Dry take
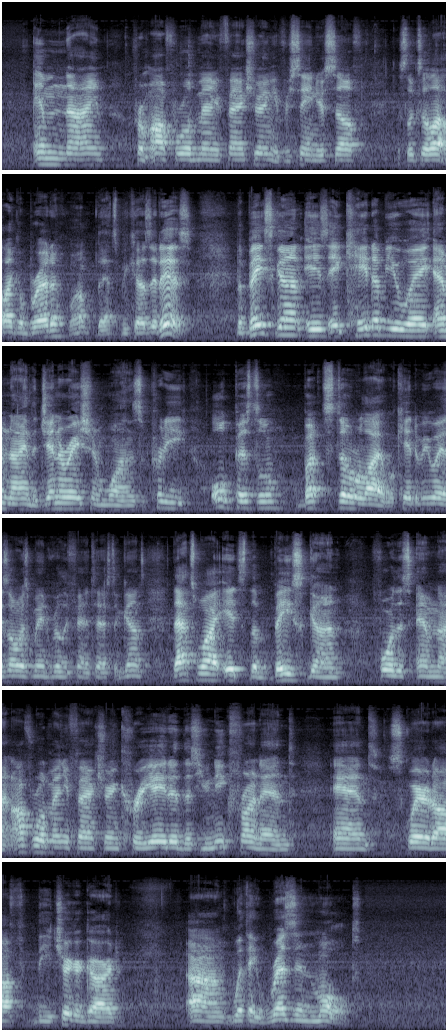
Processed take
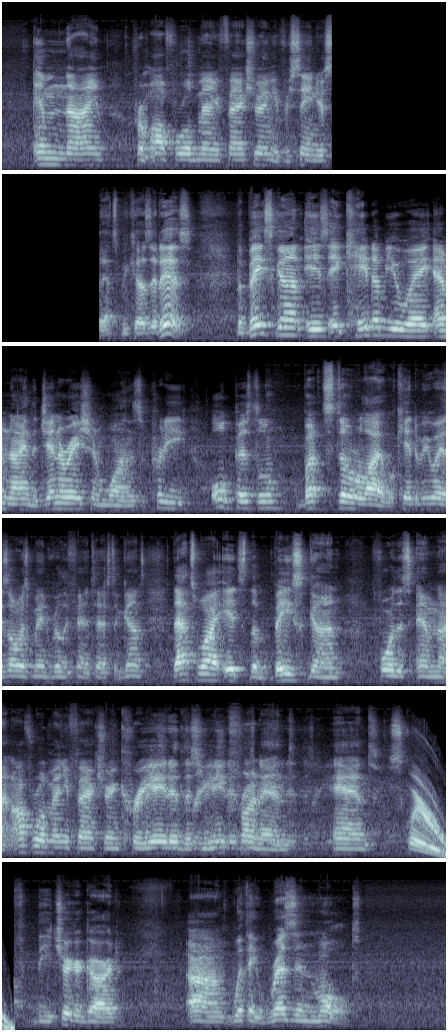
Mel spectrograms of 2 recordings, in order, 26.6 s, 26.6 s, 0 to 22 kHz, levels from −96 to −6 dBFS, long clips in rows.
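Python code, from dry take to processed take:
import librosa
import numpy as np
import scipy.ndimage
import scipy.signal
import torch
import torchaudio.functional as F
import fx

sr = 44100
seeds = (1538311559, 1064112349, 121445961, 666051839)

y = fx.band_shelf(x, sr, hz=1300.0, db=-12.0, octaves=1.0, at=(1.45, 1.96))
y = fx.lowpass(y, sr, hz=3900.0, slope=12, at=(8.05, 11.51))
y = fx.echo_throw(y, sr, start_s=18.59, length_s=1.09, ms=590, feedback_pct=40, wet_db=-9.5)
y = fx.edit(y, sr, fx.silence(start_s=3.29, length_s=2.12),
    fx.tape_stop(start_s=21.81, length_s=0.51), tone=tone)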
